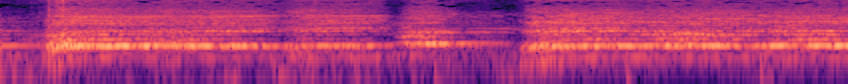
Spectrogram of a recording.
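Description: Zikri chogan chant sung by men's voices in two long held notes, the second starting about two and a half seconds in after a brief break.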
